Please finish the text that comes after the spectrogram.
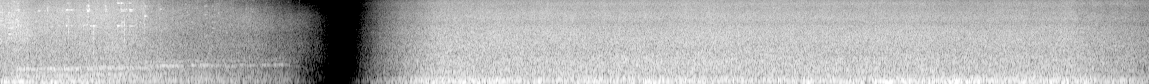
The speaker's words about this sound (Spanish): Así suena un huracán.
